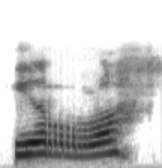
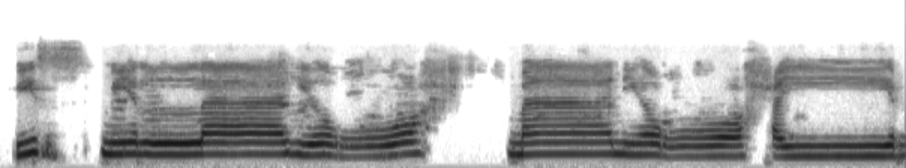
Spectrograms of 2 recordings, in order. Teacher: ketika dia ditasdid ya, ditasdid itu huruf ro-nya itu seperti sembunyi, jadi tidak terdengar ya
